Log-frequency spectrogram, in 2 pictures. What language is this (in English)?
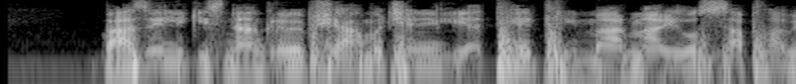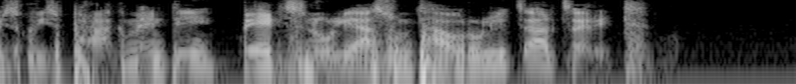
Georgian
